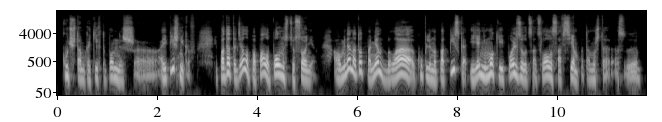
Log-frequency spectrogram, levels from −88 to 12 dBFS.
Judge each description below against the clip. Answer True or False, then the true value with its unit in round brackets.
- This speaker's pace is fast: True (165 wpm)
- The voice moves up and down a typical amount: False (6.5 semitones)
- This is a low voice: False (155 Hz)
